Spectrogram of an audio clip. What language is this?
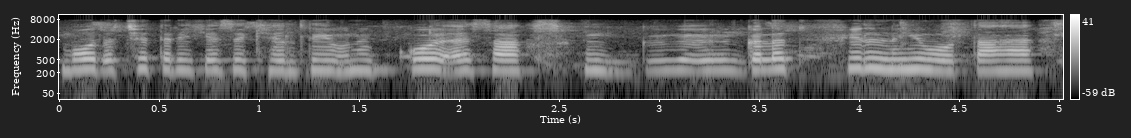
Urdu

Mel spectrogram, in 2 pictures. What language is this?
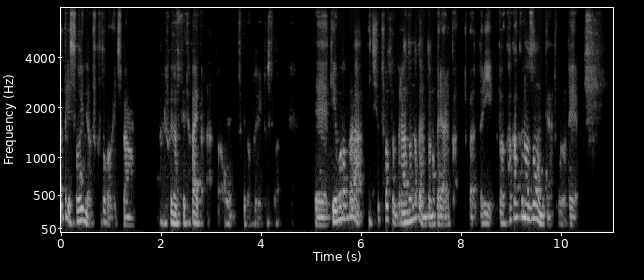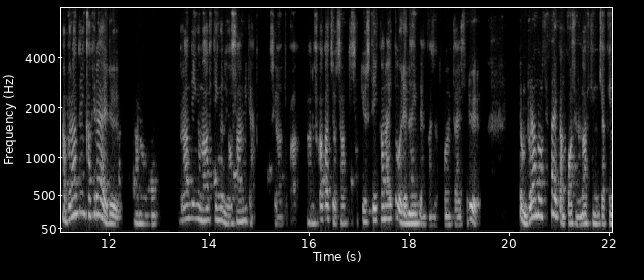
Japanese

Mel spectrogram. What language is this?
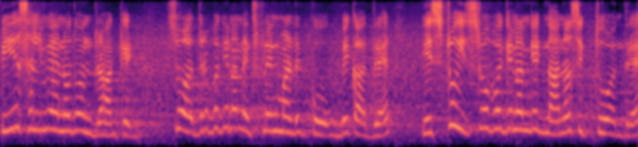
Kannada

